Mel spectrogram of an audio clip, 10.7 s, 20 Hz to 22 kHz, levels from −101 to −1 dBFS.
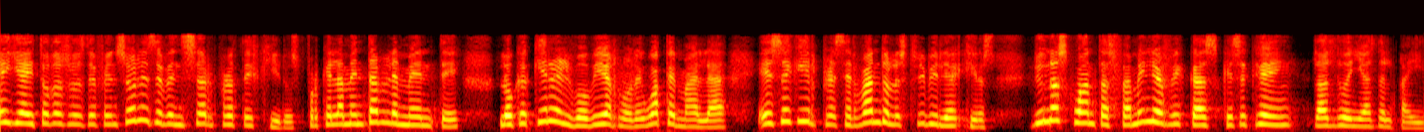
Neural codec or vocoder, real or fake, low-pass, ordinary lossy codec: codec, 16 kHz in and 24 kHz out, 0.9 kbps, LongCat-Audio-Codec, fine tuned four codebook decoder; fake; 7.2 kHz; none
